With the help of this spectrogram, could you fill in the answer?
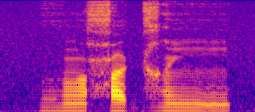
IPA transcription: ɦ õ ħ ɐ ɡ ʁ ĩ

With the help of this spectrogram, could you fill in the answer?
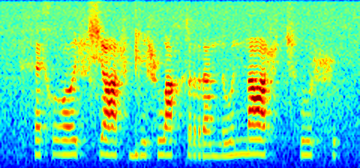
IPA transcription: h ɛ x ʁʷ iː ɬ ɕ ɑː ɬ ɡ i ɬ w ɑ x r ʌ n u n ɑː ɬ t͡sʰ u ɬ

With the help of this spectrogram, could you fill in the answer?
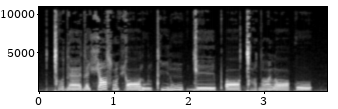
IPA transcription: ɡ͡ǀ ɒ d æː d æ ç æ sˤ ũ ç ɒː ɾ u l tʼ i ɾ ũ | ɟ eː pʼ ɒː ɡ͡ǀ ɒ dˤ õ l ɒː k o

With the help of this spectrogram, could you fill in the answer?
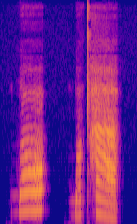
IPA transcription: ɡ͡b ɔ | ɡ͡b ɔ t̪ʰ a

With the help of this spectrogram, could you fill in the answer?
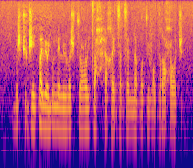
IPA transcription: b æ ʃ t͡ʃ u d͡ʒ e i̯ p a lʲ ɔ j u n e l ʉ l ɔ ʃ t͡s u ʕ u i̯ t a ħ h æ χ e d͡z a d͡z æ l n a b ɔ t͡s ʉ v ɔ l dˤ ʉ ɾ ɔ ħ ɔ t͡ʃ

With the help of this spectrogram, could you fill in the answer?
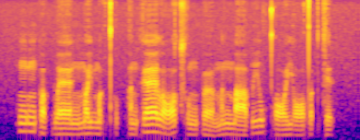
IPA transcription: ŋ ʊ˥ ŋ p ɐ˨ p̚ w ɛː˨ ŋ m ɐ˧ j m ɐ˨ k̚ t̪ʰ ʊ˨˥ k̚ h ɐ˨ n k ɛː˥ l ɔː˨˥ t͡sʰ ʊ˨ ŋ p œː˨˩ m ɐ˧ n m aː˨ p iː˥ w t̪ʰ ɔː˨˧ j ɔː˨˧ t̪ ɐ˧ k̚ t͡s ɪ˧ k̚

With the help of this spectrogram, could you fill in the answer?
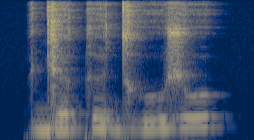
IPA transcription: ɡʲ ɐ k ɘ dʱ u ʒ u

